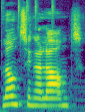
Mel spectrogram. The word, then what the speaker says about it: Lansingerland: Het vrouwennetwerk van Lansingerland, zeg ik dat goed? – Ja, Lansingerland, Oostland eigenlijk, om het wat breder te zeggen.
